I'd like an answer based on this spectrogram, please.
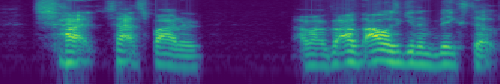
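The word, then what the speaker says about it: ShotSpotter: Okay, the technology that they recommend was the spot shotter, or is it? I'm saying it wrong. Shot spotter.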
